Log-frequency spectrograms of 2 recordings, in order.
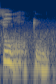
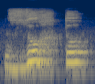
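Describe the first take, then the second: First: The word begins with a hissing s sound. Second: The word begins with a buzzing z sound. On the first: The speaker calls it right. "Vai ler com som de S" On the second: The speaker calls it wrong. "Ninguém vai ler assim"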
